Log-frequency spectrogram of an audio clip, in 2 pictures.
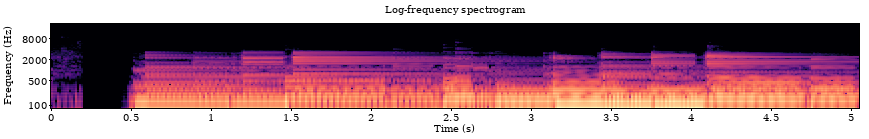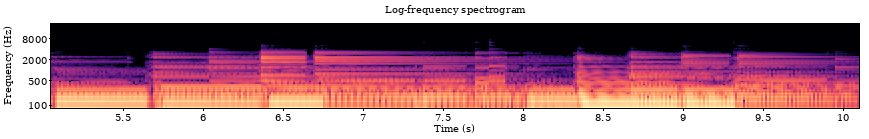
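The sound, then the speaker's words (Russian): An electric guitar plays a song intro alone, a melodic riff of ringing, picked notes with a shimmering chorus-like effect, steady in loudness for about nine seconds after a brief silence, played in a garage on a guitar plugged into an amplifier. “Вставил шнур в усилитель и заиграл.”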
